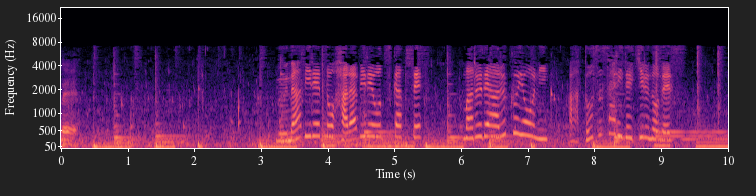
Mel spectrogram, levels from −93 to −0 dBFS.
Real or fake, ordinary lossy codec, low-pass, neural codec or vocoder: real; MP3, 32 kbps; 7.2 kHz; none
